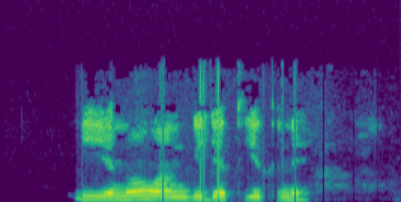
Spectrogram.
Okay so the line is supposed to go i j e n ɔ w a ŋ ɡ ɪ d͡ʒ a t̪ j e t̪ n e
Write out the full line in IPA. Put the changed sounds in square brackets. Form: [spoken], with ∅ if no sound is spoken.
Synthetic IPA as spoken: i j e n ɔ w a ŋ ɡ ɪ d͡ʒ a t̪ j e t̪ n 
